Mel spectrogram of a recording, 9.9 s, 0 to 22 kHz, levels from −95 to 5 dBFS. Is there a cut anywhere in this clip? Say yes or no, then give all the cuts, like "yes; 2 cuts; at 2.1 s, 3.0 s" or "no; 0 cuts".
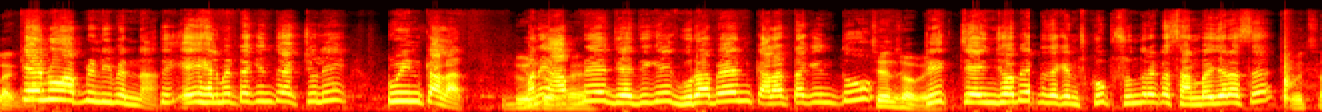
yes; 2 cuts; at 1.2 s, 7.7 s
